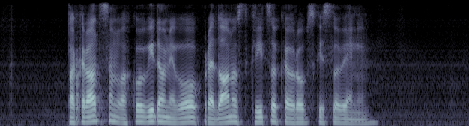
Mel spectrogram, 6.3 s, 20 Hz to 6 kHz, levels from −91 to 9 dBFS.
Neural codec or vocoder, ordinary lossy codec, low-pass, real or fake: autoencoder, 48 kHz, 32 numbers a frame, DAC-VAE, trained on Japanese speech; none; 5.4 kHz; fake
